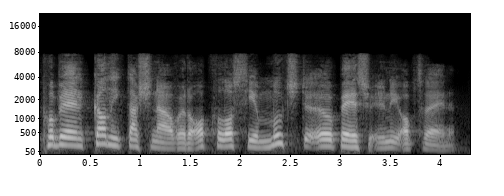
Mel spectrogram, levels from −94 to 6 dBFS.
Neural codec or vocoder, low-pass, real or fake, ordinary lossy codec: codec, 16 kHz, 0.5 kbps, X-Codec, WavLM features, trained on Multilingual LibriSpeech; none; fake; none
